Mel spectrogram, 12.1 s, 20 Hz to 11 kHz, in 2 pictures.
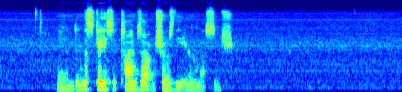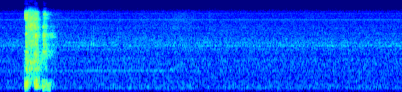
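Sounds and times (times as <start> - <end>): man coughing: 6.4 - 6.9.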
